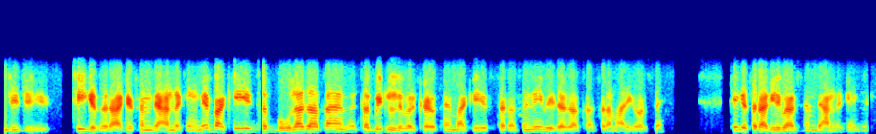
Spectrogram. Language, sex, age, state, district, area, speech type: Hindi, male, 18-30, Madhya Pradesh, Seoni, urban, conversation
